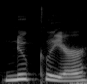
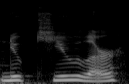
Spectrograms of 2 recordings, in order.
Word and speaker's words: nuclear: that one too prescription it's nuclear not nuclear yeah nuclear i knew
